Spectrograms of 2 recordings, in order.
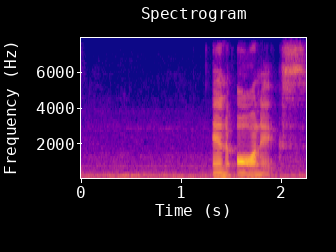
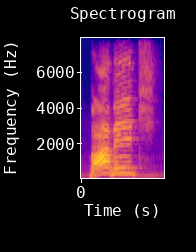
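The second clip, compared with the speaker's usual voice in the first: higher, sassy send-off; sassy goodbye; 4 semitones higher, 3 dB louder than usual. Pretend. Tarot reader shows Leos a sassy send-off to obstacles. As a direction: flick it away with attitude.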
